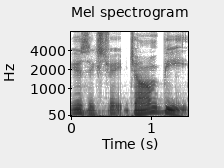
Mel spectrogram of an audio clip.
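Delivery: slow, drawn-out radio DJ announcer voice. Retelling a guy in the back of the car: imitating a dj voice. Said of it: "he was in the back doing the D J voice".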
